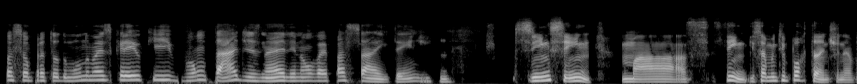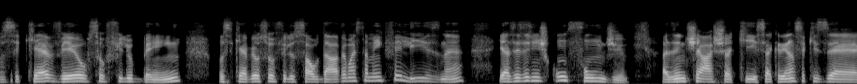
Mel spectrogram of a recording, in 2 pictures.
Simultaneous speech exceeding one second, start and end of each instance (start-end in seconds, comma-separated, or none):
none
